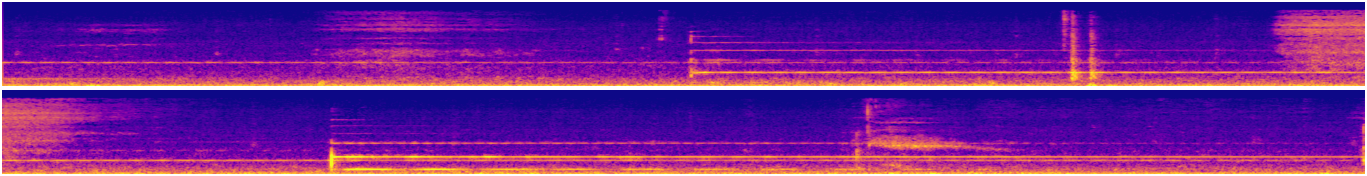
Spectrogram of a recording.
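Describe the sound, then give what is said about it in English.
Slow, deep breaths during a breathing exercise come as a few soft airy rushes spaced several seconds apart, over a steady low hum and sustained electronic tones, with no talking. “Okay, so that's one set of breathing.”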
